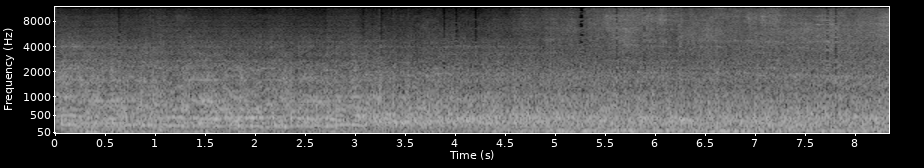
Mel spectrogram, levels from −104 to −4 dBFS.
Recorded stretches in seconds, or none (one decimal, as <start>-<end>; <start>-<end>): 0.6-1.0; 3.1-8.3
